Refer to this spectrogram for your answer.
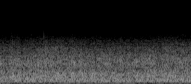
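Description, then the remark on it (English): A loud, steady roar of a truck's engine brake right alongside, a dense, rumbling blare that holds constant for the whole stretch with no voices over it. “Came right up beside me, and then he decided to put on his stupid engine brake.”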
